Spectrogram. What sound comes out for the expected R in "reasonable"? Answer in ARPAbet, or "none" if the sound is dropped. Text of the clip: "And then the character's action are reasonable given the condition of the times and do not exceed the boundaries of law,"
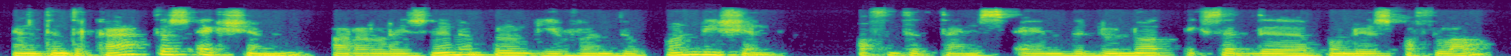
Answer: L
